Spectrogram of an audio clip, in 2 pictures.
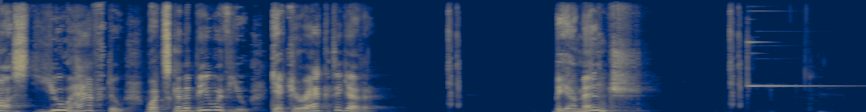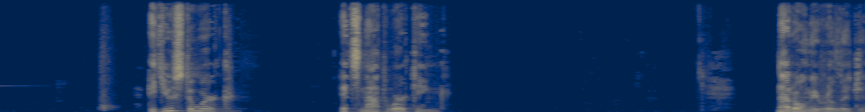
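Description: An elderly man speaks with animation through a microphone, in bursts with pauses.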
